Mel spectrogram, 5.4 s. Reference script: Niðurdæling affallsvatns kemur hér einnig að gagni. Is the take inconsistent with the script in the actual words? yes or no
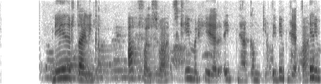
yes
